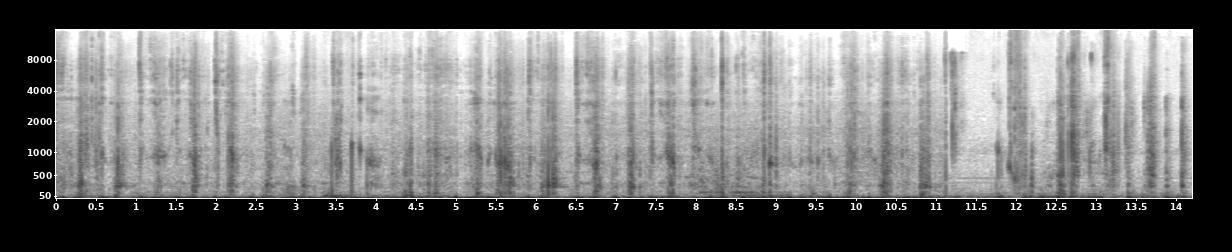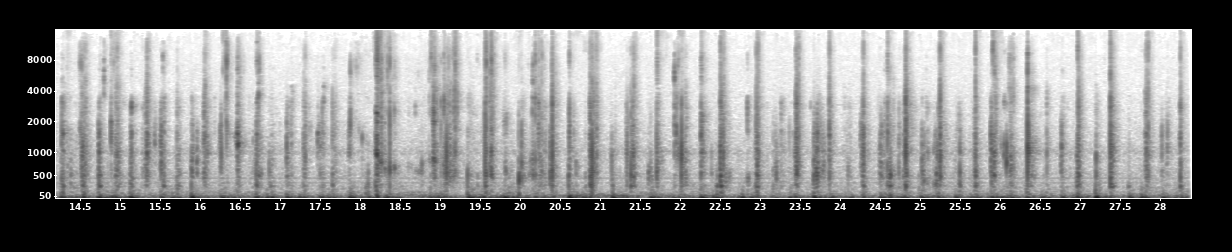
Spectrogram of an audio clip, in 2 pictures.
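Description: Close-miked crunching and chewing of ice: colourful ice pieces chewed at first. About eleven seconds in, after a cut, comes a quick run of sharp crackling bites into frozen blue ice pops, several a second.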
